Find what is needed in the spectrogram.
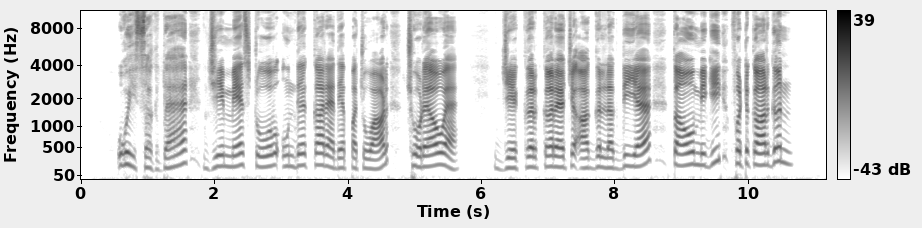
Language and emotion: Dogri, fearful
